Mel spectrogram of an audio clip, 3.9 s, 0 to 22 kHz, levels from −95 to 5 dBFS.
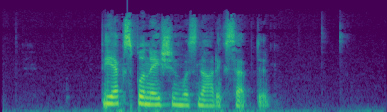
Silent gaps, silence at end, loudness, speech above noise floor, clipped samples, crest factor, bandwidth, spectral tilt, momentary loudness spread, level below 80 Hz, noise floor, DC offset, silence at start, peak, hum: none; 1.2 s; -18 LUFS; 40 dB; under 0.1%; 22 dB; 15 kHz; -3 dB/octave; 16 LU; -48 dBFS; -58 dBFS; under 0.1%; 1.05 s; 0 dBFS; none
